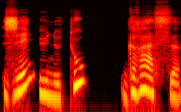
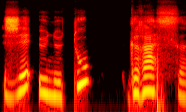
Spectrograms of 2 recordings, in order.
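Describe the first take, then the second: No difference in how they are said.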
